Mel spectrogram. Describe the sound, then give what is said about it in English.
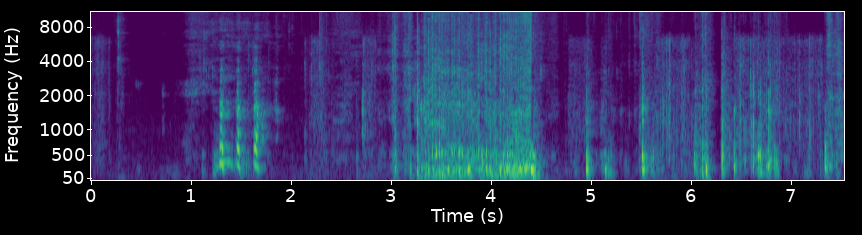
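Paper and packaging rustle and crinkle as several people unwrap merch packages and open boxes at the same time, with a sustained burst of loud tearing and crumpling in the middle and lighter handling noises around it. “Why we just all open at the same time? I just took mine out the paper.”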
